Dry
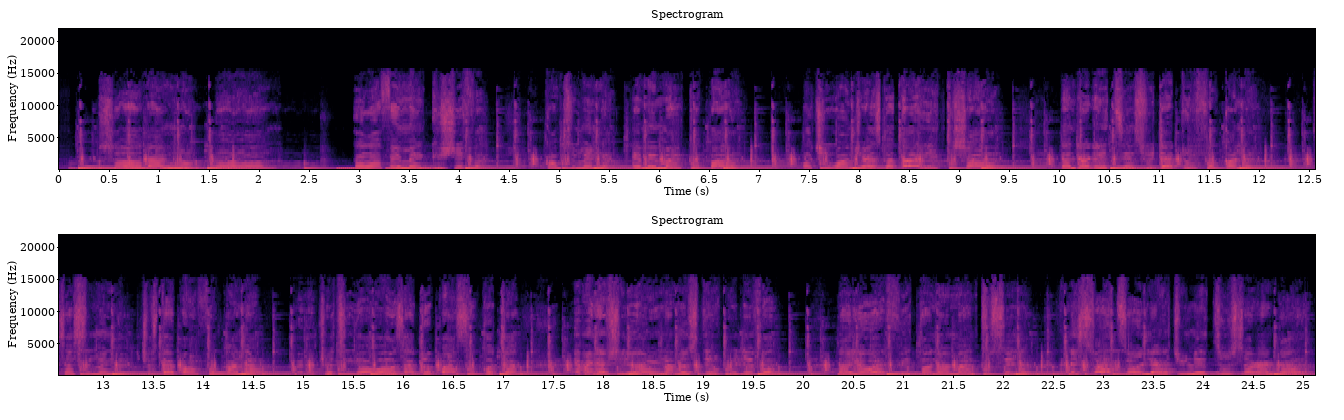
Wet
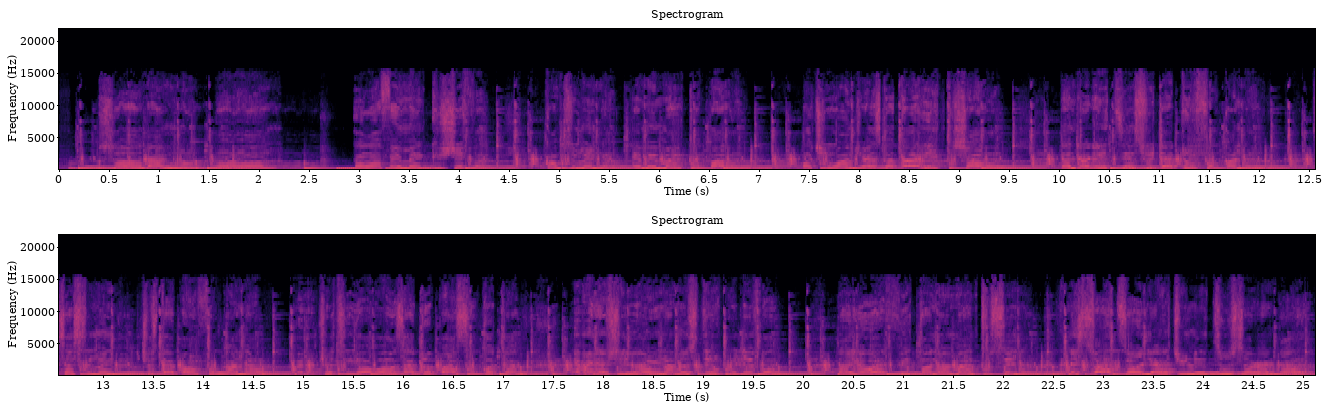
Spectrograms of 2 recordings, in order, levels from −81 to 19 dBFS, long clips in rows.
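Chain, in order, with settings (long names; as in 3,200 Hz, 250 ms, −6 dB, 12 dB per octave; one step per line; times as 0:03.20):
0:23.93–0:24.65: low-shelf EQ 440 Hz +11 dB
brickwall limiter −19.5 dBFS, peak gain reduction 11 dB
level +4 dB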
